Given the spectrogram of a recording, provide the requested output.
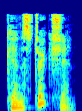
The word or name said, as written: constriction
